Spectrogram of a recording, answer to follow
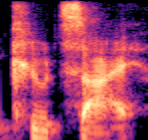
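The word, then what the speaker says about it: Kacaj: no it's not horrible it's actually it's weird it's jimmy kutzai uh i would have never gotten koozai out of that yeah i see it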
